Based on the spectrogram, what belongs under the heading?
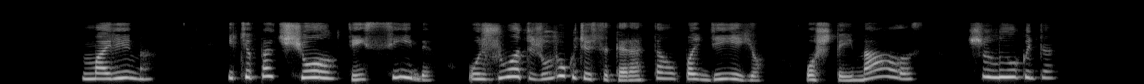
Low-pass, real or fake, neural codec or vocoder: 7.2 kHz; fake; codec, 16 kHz, 1 kbps, X-Codec, WavLM features, trained on Multilingual LibriSpeech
